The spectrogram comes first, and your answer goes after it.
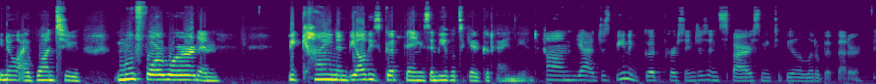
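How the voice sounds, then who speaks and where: Her loudness swings widely as a woman speaks at a moderate pace in a medium pitch with fairly even intonation. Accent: Spanish. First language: Spanish. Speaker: YouTuber. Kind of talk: casual vlog monologue. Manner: hesitant, many ums.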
